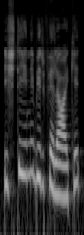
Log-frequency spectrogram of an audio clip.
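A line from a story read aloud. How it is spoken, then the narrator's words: Shouted. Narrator (Turkish): diye bağırdı İda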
